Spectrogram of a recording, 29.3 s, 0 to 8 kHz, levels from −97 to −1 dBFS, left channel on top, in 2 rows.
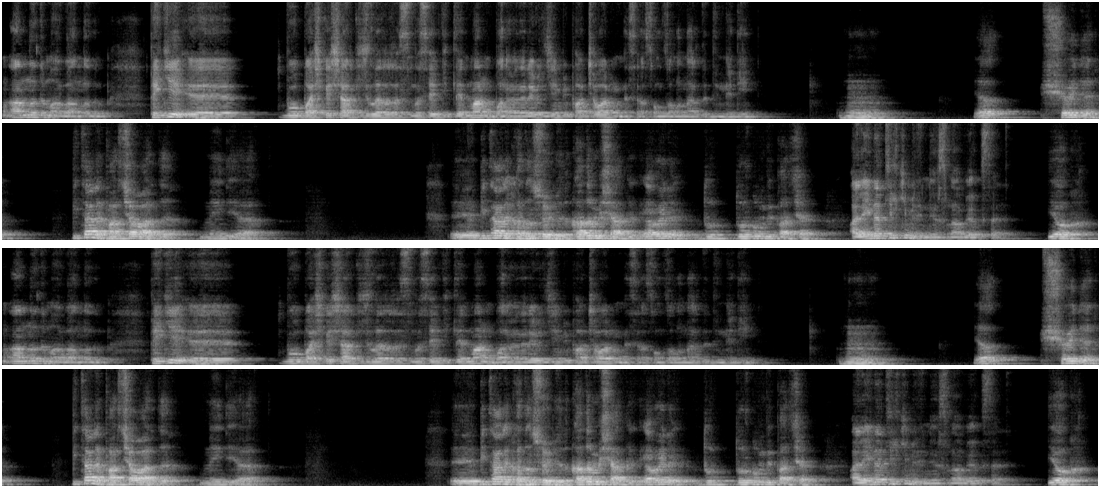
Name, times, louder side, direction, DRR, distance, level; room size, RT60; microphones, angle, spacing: voice 1, 0.0-1.4 2.0-3.1 3.7-10.0 20.7-21.0 21.3-21.5 25.9-28.0, left 1 dB, 85° left, 3 dB, 0.5 m, -31 dB
voice 2, 11.2-11.7 13.0-13.3 13.9-14.6 15.6-16.9 17.3-18.0 20.6-25.4 28.6-29.1, right 1 dB, 30° right, -2 dB, 0.5 m, -25 dB
2.8 x 2.0 x 2.3 m, 0.72 s
head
